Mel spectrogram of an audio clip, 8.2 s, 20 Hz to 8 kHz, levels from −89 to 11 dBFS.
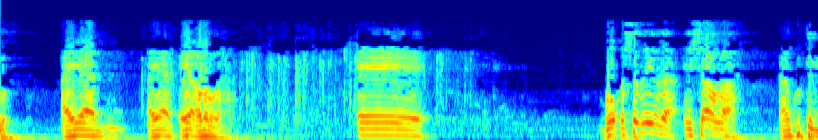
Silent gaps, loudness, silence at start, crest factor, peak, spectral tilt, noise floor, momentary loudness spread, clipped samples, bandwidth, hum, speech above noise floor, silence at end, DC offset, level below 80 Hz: none; -14 LUFS; 0 s; 16 dB; 0 dBFS; -13.5 dB/octave; -50 dBFS; 16 LU; under 0.1%; 5 kHz; none; 38 dB; 0 s; under 0.1%; -36 dBFS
